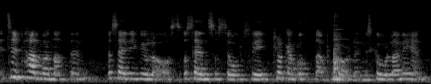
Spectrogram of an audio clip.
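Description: A woman's voice: fairly high pitch, steady tone, a little mellow. A young woman with a cold, chatting casually and laughing through her anecdotes. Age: young adult. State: has a cold. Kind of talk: casual chat. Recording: distant mic with faint background noise.

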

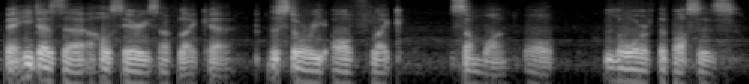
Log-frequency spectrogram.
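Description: A man's voice: a bass voice, a little slow, mellow, slightly rough, low-quality recording. A man chatting casually about video games, rambling and restarting his sentences with lots of "like". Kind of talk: casual chat.

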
